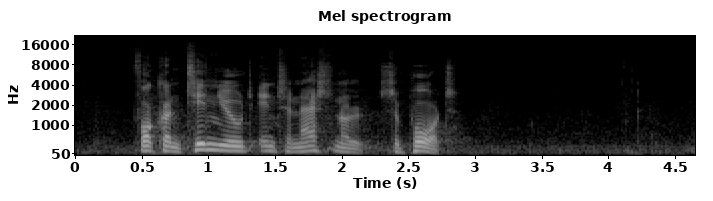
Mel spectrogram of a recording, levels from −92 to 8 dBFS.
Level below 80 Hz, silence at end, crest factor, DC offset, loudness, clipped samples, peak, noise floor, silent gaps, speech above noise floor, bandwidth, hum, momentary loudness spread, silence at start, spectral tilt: -80 dBFS; 1.8 s; 20 dB; under 0.1%; -35 LUFS; under 0.1%; -16 dBFS; -67 dBFS; none; 33 dB; 13 kHz; none; 14 LU; 0.45 s; -6 dB/octave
